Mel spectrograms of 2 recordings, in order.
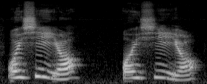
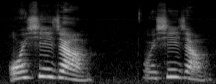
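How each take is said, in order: First: Oishiiyo with a bright, telling よ; informing tone. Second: Oishiijan with a firm, slightly contradicting じゃん; surprised emphasis. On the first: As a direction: hand over Oishiiyo as news. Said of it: "And then you wanna say". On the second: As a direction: punch Oishiijan as if proving a point. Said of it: "Oh, I'm surprised". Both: Shown as a demonstration.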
